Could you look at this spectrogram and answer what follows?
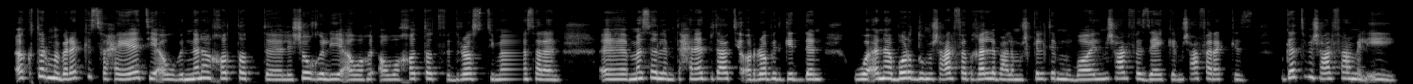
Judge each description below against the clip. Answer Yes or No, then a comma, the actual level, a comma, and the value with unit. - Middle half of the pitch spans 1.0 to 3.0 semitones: Yes, narrow, 2.4 semitones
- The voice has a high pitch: Yes, very high, 250 Hz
